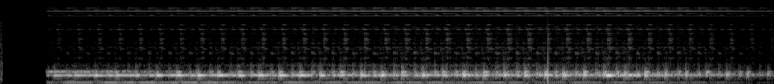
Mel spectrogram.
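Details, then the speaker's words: Hyundai Solaris/Kia Rio (1.4/1.6 with air conditioning, G4FC listed), nearly 160,000 km. A steady high whistle over the engine hum appears when accelerating around 1,500–2,000 rpm. Owner suspects a worn tensioner or idler pulley bearing; the accessory belt and pulleys are to be replaced. "вот в момент нажатия на газ где-то полутора тысяч до 2000 происходит свист есть подозрение что это один из подшипников роликов"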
